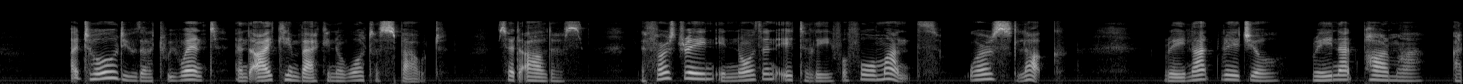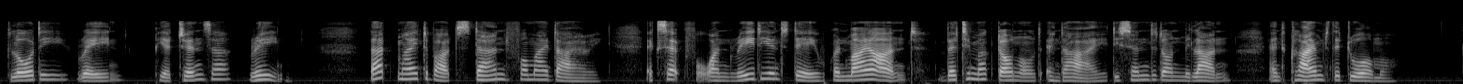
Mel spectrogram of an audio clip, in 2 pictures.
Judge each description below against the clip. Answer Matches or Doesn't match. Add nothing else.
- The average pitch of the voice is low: Doesn't match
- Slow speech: Matches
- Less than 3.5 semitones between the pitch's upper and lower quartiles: Doesn't match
